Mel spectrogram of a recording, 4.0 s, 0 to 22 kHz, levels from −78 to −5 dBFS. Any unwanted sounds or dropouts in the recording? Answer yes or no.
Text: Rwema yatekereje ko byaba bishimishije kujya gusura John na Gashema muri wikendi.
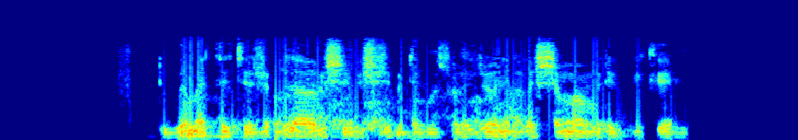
no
